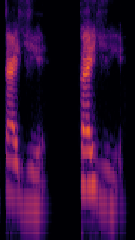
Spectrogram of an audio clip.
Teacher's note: a nivel fonético, en Lima se dice calle, calle, ¿sí? Con Y.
